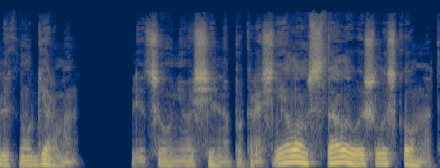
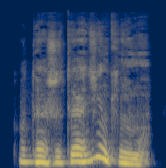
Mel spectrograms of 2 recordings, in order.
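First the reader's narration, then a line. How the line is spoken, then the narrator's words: Bewildered, near tears. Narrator (Russian): Растерянно, чуть не плача, спросила она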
